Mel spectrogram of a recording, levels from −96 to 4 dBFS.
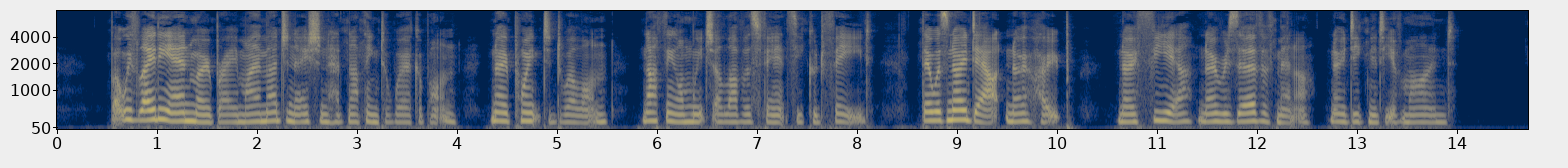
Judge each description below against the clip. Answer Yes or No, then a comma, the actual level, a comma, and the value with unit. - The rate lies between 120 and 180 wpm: Yes, average, 165 wpm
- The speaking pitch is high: Yes, high, 195 Hz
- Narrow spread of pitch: Yes, narrow, 2.2 semitones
